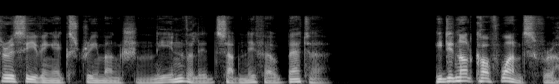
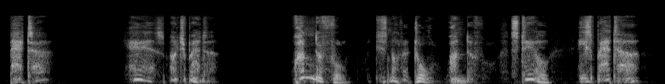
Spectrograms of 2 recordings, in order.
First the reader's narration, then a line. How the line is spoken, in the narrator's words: they said in whispers, smiling at one another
